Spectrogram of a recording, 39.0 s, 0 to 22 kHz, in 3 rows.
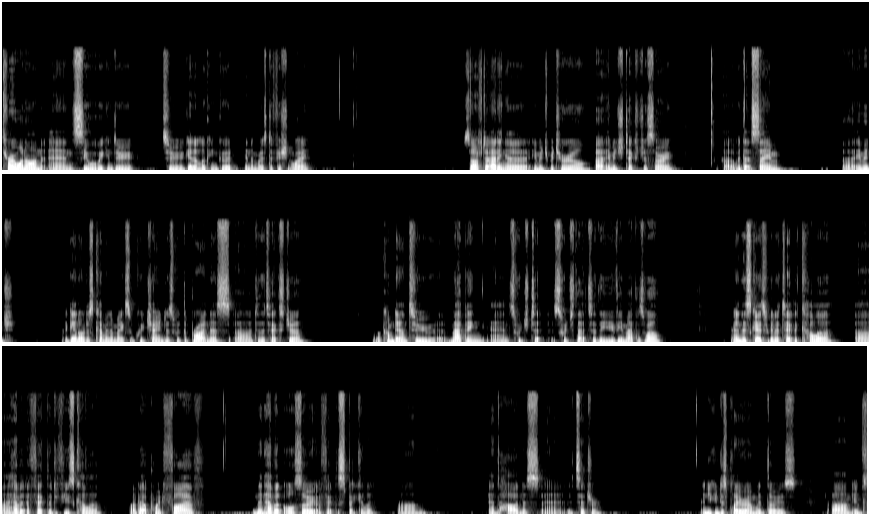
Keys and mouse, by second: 1.8-3.1 middle drag, 2.3 a, 2.8 z, 2.9 z, 3.1-4.5 drag, 3.7 KP_0, 4.8-14.8 drag, 19.8-24.8 drag, 24.8 middle click, 25.3-29.8 drag, 30.9-34.1 drag, 36.5-38.8 drag.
